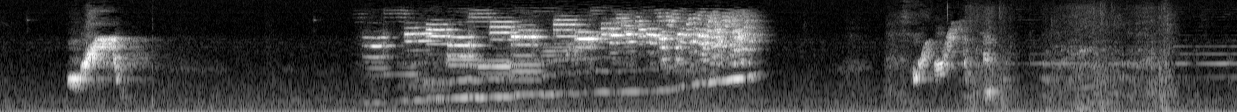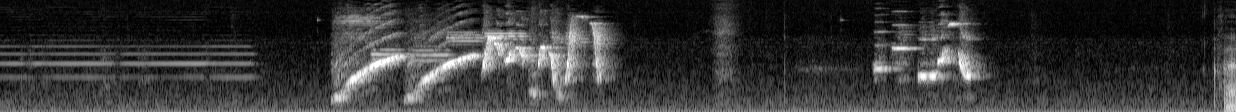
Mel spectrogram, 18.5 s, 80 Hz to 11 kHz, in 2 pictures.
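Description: A DeAgostini build-your-own R2-D2 model robot chirps and whistles in bursts of warbling electronic beeps and rising and falling sweeps, separated by short quiet gaps, close and clear, with nobody talking.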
